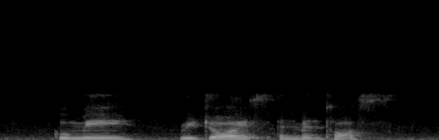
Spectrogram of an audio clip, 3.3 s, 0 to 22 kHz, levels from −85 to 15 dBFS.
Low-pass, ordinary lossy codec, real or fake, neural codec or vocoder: 7.2 kHz; Opus, 16 kbps; fake; vocoder, 22.05 kHz, 80 mel bands, HiFi-GAN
